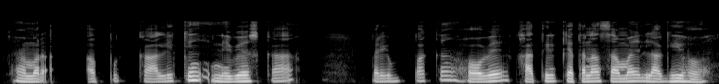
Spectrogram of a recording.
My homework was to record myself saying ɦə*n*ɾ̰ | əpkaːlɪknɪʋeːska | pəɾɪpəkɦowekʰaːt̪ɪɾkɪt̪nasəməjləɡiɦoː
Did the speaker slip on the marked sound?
yes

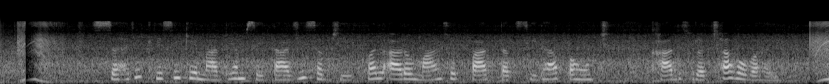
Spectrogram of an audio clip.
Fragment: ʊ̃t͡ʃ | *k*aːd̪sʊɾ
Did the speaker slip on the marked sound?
yes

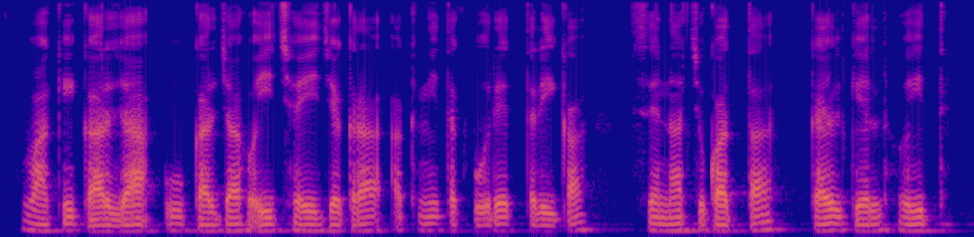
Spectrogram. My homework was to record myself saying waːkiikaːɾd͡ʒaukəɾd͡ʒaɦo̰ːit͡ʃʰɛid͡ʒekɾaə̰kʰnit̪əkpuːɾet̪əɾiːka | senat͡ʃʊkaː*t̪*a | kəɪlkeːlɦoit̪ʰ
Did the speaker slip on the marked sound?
no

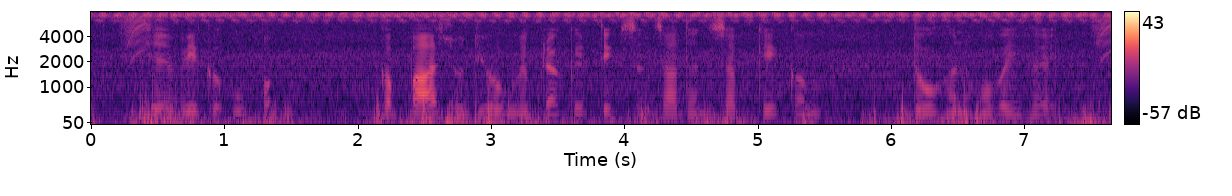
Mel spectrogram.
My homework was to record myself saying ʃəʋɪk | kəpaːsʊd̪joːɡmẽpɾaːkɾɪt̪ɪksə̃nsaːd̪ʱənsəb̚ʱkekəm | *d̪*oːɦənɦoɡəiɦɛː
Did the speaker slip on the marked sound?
no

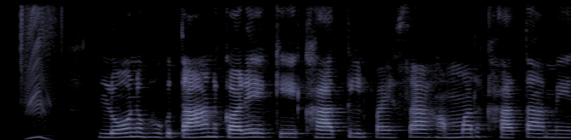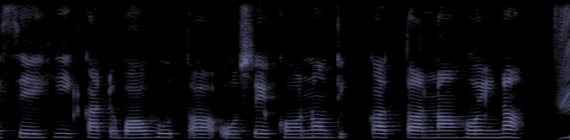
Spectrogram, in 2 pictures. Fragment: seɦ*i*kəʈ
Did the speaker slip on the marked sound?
no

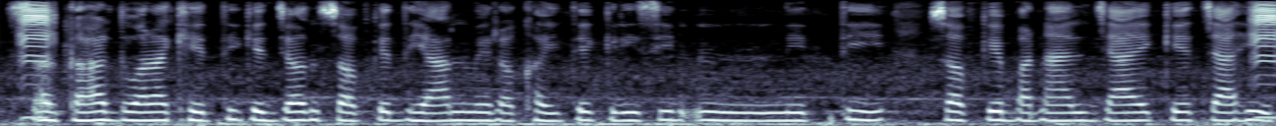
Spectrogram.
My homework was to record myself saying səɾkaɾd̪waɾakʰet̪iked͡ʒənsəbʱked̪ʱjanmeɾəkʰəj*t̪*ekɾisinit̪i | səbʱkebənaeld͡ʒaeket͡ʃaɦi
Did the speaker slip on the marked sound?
no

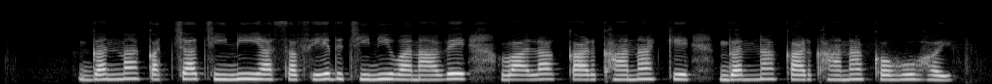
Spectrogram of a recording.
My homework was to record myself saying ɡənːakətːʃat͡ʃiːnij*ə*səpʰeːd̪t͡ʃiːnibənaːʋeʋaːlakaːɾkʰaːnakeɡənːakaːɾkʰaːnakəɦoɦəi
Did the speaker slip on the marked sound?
yes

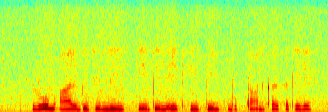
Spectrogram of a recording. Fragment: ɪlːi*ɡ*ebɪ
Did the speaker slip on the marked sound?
yes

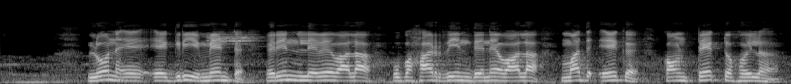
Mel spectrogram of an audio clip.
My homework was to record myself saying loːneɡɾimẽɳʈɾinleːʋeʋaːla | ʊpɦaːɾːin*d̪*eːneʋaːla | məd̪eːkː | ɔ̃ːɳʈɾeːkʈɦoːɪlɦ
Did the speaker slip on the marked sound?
no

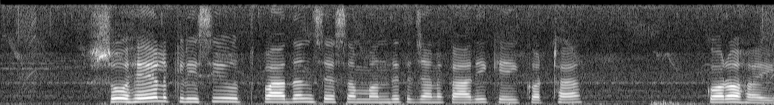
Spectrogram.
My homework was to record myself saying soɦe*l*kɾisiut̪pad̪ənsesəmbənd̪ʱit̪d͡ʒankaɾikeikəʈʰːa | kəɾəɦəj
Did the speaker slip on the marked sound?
no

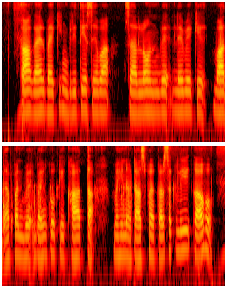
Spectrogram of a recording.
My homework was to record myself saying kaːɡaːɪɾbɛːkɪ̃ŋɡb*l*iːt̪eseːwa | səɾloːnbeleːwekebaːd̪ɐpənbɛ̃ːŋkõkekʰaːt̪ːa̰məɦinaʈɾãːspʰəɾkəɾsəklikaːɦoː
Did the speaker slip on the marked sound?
yes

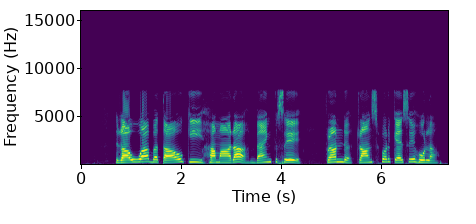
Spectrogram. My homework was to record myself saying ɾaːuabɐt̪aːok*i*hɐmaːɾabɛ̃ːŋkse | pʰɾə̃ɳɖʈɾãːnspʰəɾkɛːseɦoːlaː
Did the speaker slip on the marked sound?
no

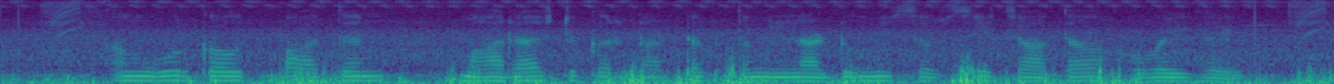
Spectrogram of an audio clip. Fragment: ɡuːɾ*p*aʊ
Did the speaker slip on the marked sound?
yes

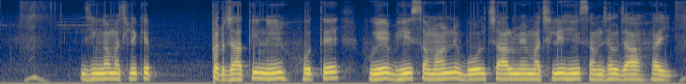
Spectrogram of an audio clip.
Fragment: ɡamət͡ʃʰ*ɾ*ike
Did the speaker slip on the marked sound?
yes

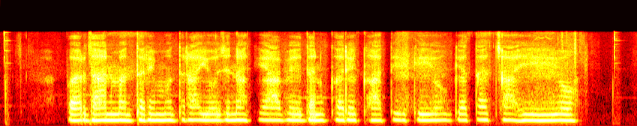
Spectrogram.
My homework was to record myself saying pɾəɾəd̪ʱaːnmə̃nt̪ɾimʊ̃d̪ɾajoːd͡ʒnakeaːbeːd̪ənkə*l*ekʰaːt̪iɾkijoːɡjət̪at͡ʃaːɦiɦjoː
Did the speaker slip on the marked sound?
yes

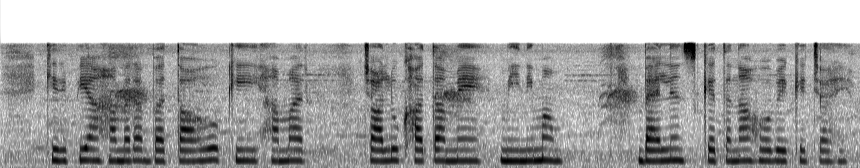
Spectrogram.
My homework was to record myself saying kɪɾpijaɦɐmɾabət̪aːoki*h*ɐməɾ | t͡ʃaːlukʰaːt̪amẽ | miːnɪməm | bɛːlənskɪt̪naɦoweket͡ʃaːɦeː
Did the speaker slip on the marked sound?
no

